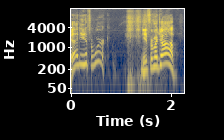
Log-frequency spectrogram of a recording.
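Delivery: high, whiny voice begging for pills; pleading patient. Pretend. Person pleading with a doctor for Adderall, high and whiny. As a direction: whine it up high like a needy patient. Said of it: "You just say, like".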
